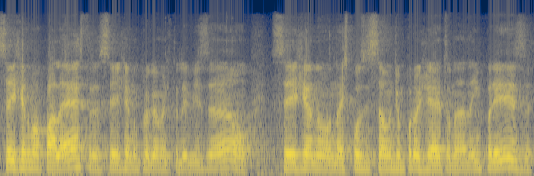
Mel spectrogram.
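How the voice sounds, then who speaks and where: A man with a fairly high pitch speaks at a fairly quick pace in a monotone, flat intonation, with hardly any pauses and audible room echo. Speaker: journalist and public speaking coach. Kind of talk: interview. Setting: live TV studio. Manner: steady, continuous.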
